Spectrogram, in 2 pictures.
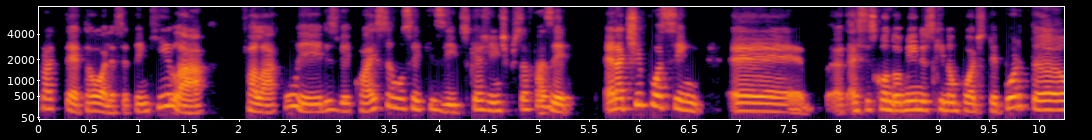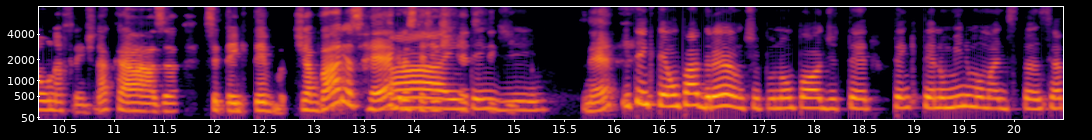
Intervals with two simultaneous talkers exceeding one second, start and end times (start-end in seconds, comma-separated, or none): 13.7-15.1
